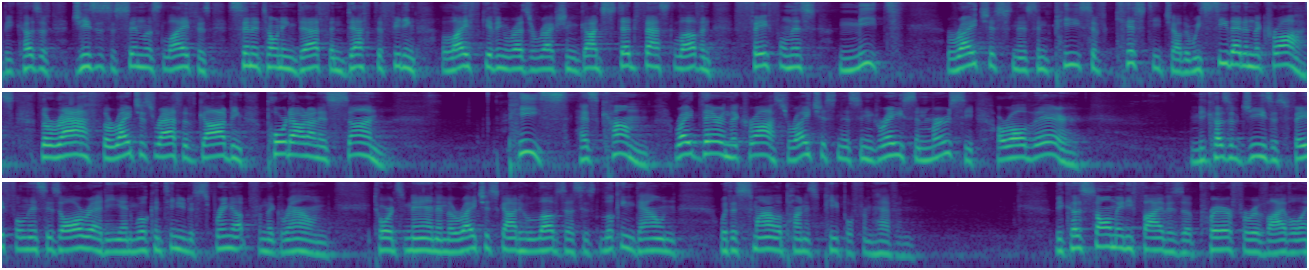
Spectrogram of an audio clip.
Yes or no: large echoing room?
yes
